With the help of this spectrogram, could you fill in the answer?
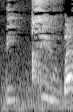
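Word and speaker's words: Bitoumba: Ceux de Kinshasa, ça s'écrit pas comme ça. C'est Bitumba, c'est Bitumba, donc c'est B-I-T-O-U.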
